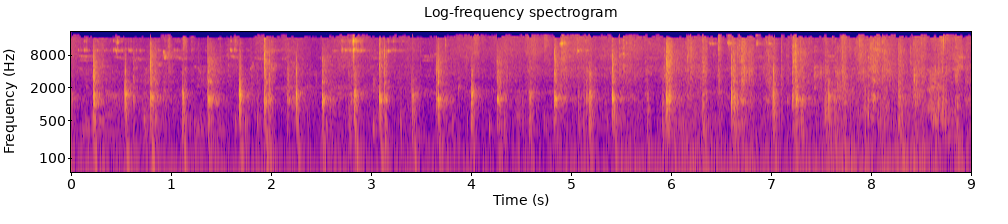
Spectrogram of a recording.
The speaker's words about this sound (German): wie gerade geht so ein Pferd, was für einen Schritt ja. zeigt er, dreht er sich gut hier um. Lassen ihn mal auf uns zukommen und entlang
